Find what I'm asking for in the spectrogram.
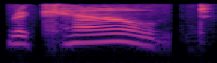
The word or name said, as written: recount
